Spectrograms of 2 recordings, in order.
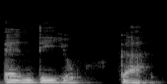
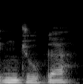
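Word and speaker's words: Ndyuka: They will say Nd or Nduka to try and pronounce it. But I will say Njuka. That's how my people pronounce it.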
